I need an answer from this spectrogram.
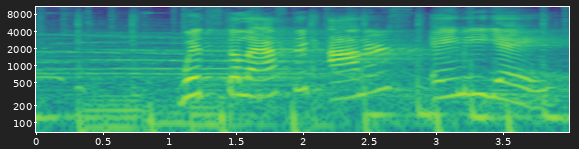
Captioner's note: audience cheering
